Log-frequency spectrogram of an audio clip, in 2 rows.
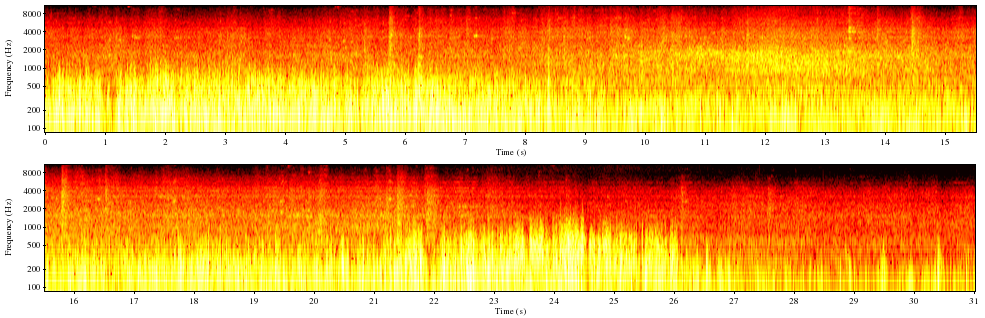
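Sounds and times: train wheels rumbling on rails: 0.0 - 31.0
wheels clacking over rail joints: 0.0 - 31.0.

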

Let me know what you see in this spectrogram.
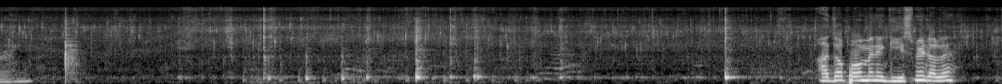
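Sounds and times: onions sizzling in frying pot: 0.0 - 10.0
metal spatula clinking against pot: 1.8 - 5.9.

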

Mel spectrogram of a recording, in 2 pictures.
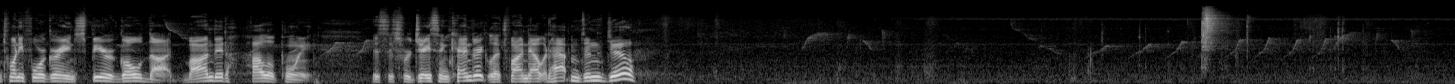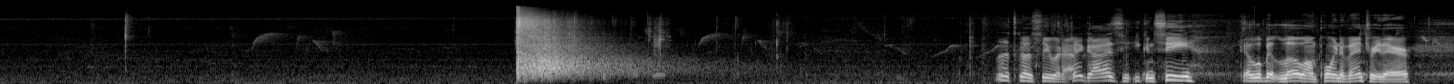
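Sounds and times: birds chirping: 0.5 - 4.6, 20.4 - 29.0
pistol shot with ringing tail: 19.7 - 22.2
short sharp crack: 19.7 - 22.4.

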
